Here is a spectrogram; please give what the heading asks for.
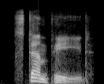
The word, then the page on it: stampede: British English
